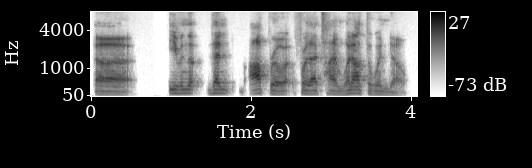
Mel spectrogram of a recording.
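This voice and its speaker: A man with a baritone voice, hosting a podcast and telling his own story earnestly, stumbling over repeated words. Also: normal speed. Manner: earnest, repetitive restarts. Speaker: podcast host. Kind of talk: personal storytelling in interview.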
